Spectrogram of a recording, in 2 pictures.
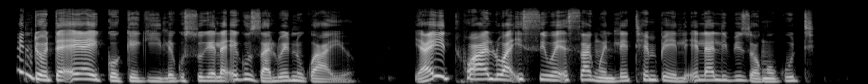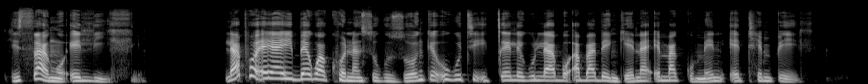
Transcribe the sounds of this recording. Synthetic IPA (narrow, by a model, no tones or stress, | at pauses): indʱɔd̥ʱaɛjajiɡ̥ʱɔɡ̥ʱeɣilɛɣusuɣɛlaʔeɣuzalweniɣwa̰ːjɔ̰ | jajitʰwalwaʔisiwɛːsaŋwenilɛtʰɛmpʼelḭʔɛlaliβizwaŋoɣutʰi̥ | lisaŋɔ̰ʔeliːɬɛ | lapʰɔɛjajiβɛɣwakʰɔnant͡sʼuɣuzɔŋkʼɛʔuɣutʰiiǀɛlɛɣulaβɔʔaβaβɛŋɛnaʔɛmaɡ̥ʱumeniɛtʰɛmpʼḛːli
